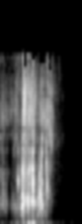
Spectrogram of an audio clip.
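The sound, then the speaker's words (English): A single slurping sip from a can of Twisted Tea Blackberry, wet and squelchy, lasting about half a second before fading into silence. No one speaks. “I'm drinking Twisted Tea Blackberry. I'm not sponsored, but if you want to sponsor me, I live that Twisted Tea life. Now listen to me sip.”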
